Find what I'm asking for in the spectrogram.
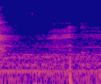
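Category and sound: household object, clock ticking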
